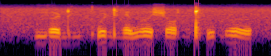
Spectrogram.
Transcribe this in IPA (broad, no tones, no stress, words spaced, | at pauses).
jɤ ɖʱikʷʼi ɖʱɛwɤ ʃɔ ǃʼuɠɤ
